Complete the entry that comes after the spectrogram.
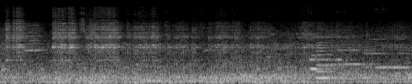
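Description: Passenger train coaches running past alongside a platform: a steady noise of wheels on the rails, with a few knocks from the wheels early on.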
